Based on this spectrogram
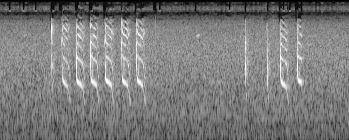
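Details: Dark-eyed junco eating sunflower seeds in winter gives quick, high, sharp chips in two bursts, six in rapid succession, then four more after a pause. Faint background hiss.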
